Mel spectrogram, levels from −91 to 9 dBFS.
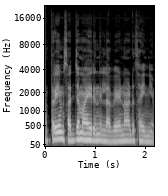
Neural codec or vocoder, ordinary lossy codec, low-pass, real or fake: none; none; 19.8 kHz; real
